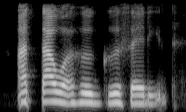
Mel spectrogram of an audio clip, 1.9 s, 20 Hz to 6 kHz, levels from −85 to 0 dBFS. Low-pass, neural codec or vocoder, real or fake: 5.4 kHz; codec, 24 kHz, 0.9 kbps, DualCodec; fake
